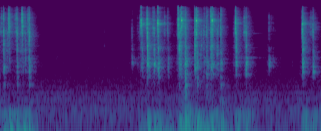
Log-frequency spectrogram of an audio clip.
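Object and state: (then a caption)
Plastic mechanical keyboard being typed on. Fingertips of both hands type on a full-size backlit plastic mechanical keyboard with plastic keycaps. Quick, bright, clicky keystrokes come in short bursts separated by a long pause and brief gaps. Each press is sharp and dry with almost no ring and very little low end.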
